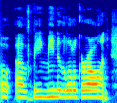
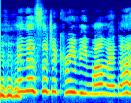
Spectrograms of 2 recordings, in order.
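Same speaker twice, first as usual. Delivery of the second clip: laughing; 7 semitones higher, 7 dB louder than usual. Real, not acted. Laughing at the creepy story.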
